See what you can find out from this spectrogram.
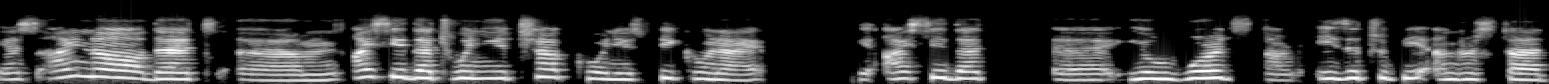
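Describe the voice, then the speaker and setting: Her sound dry and close with no echo, a woman speaks at a moderate pace in a high pitch with ordinary pitch variation. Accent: non-native. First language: not English. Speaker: English teacher. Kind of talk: Q&A session. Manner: halting.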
